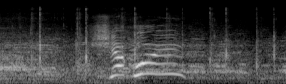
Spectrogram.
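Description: A man shouts with excitement close by.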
